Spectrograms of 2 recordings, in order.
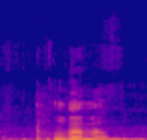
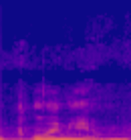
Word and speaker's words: plenum: And it's called the plenum. Am I pronouncing that correctly? Yes. Plenum. Plenum. Plenum. I want to say plenium.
